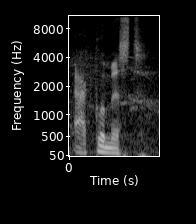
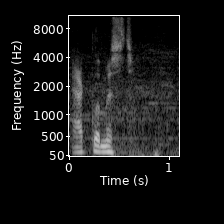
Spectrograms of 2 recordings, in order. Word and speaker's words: alchemist: is okay the alchemist i used to call it aklamust all the time we call it aklamust my brother was like dude you gotta stop calling alchemist like dude you know i like to mispronounce things that's just how i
